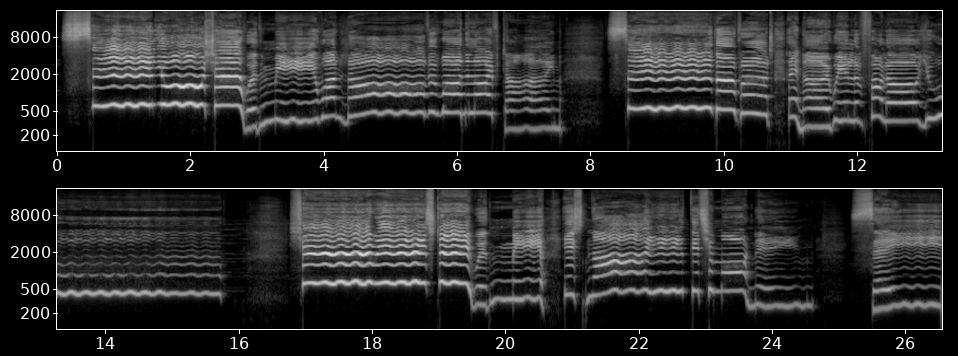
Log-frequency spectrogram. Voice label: female; Milab DC-96C; microphones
